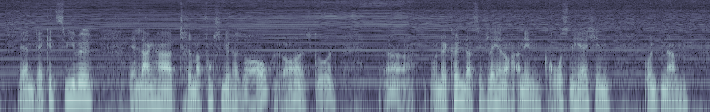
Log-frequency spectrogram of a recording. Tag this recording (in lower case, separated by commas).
electric razor shaving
